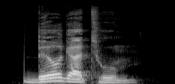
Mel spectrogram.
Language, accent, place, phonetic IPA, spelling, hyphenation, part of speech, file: German, Germany, Berlin, [ˈbʏʁɡɐtuːm], Bürgertum, Bür‧ger‧tum, noun, De-Bürgertum.ogg
- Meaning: bourgeoisie, middle class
